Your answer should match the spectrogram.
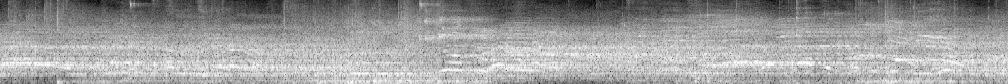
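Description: A handball bouncing on a sports hall floor during play, with short knocks scattered throughout, over players' shouts and calls that echo in the hall.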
